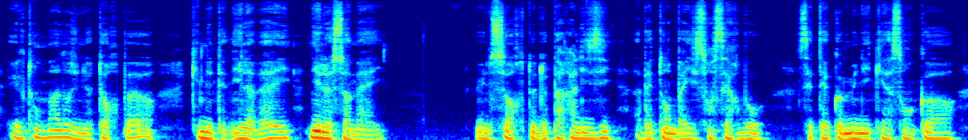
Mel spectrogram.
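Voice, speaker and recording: A man narrating a classic novel as an audiobook, in a measured, dramatic storytelling manner. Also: on the low side, dark tone, husky. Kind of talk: scripted literary narration.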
